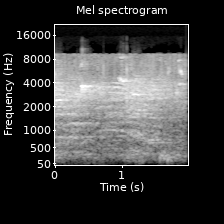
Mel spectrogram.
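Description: Crowd chatter echoing in a school gymnasium, with a basketball being dribbled on the hardwood.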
